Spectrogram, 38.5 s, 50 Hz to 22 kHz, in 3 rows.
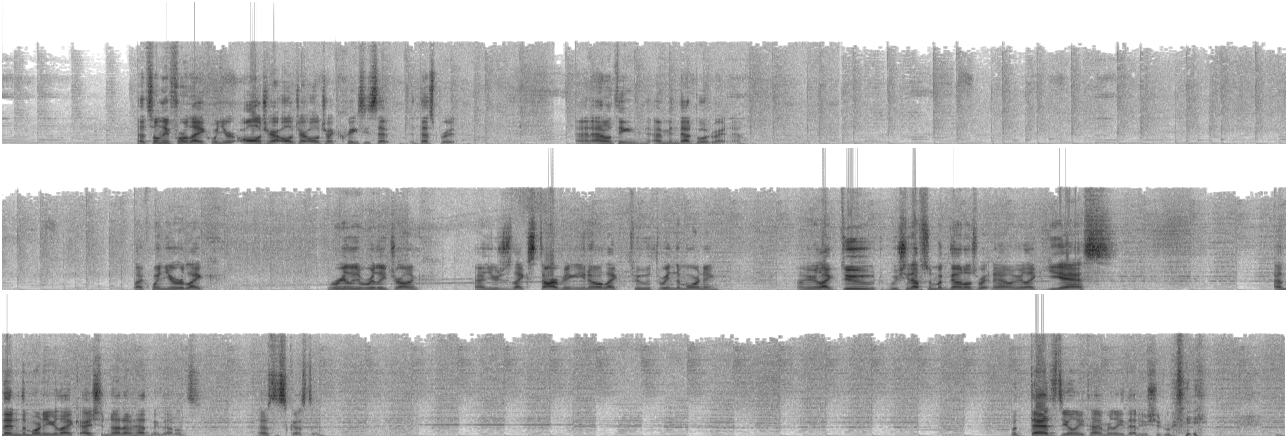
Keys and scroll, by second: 3.6 s, 5.2 s, 5.6 s, 25.6 s.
